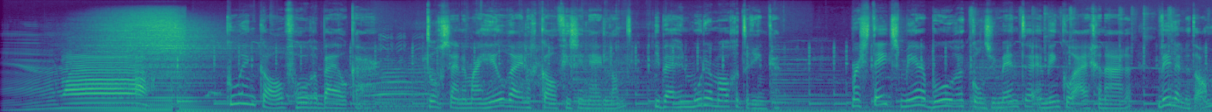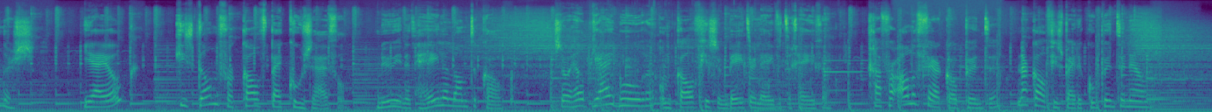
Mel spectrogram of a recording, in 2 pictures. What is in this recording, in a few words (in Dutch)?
Commercial Radio Full Mix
